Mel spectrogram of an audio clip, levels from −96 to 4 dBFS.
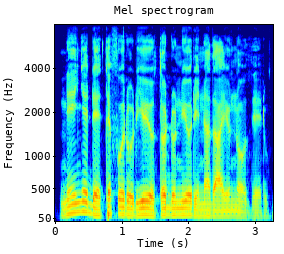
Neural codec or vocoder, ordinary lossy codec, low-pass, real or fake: codec, 16 kHz, 16 kbps, FreqCodec, larger model; none; none; fake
